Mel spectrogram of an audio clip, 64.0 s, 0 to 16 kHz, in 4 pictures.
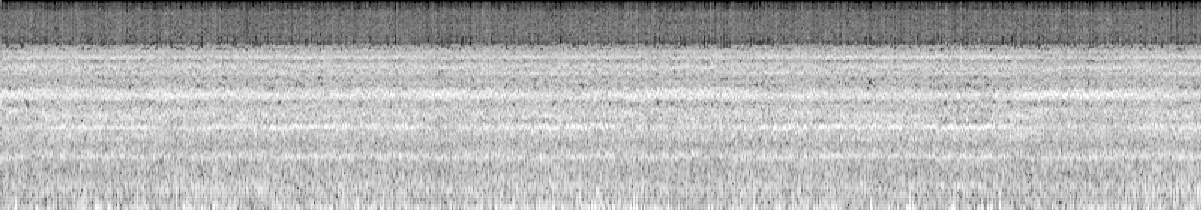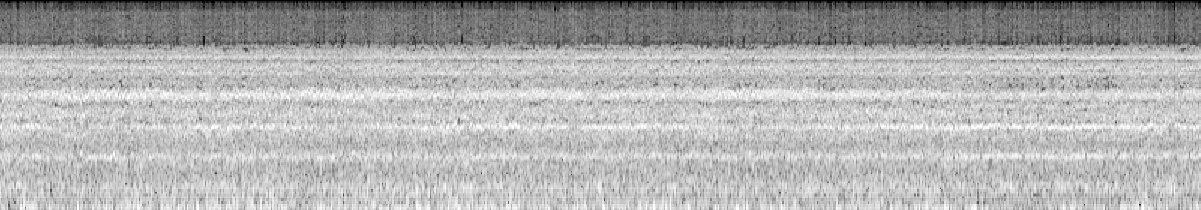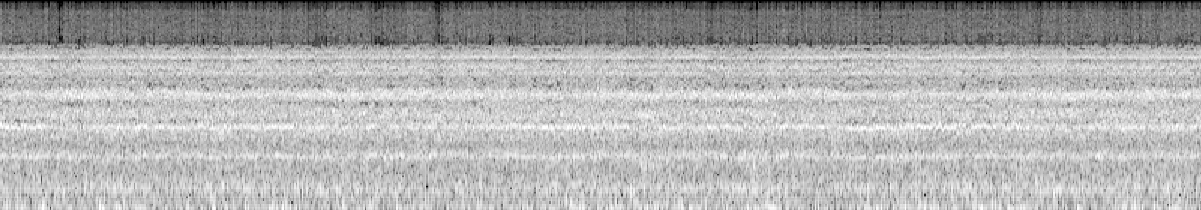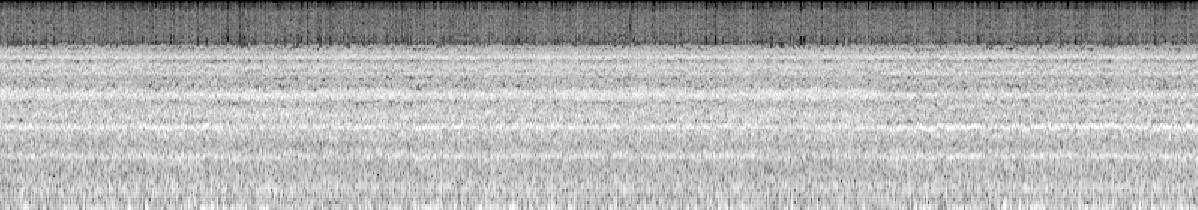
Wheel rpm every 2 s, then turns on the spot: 230, 230, 230, 230, 220, 230, 220, 220, 220, 220, 220, 220, 230, 230, 230, 230, 230, 230, 230, 230, 230, 230, 220, 230, 230, 220, 230, 230, 230, 230, 210, 220.
none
